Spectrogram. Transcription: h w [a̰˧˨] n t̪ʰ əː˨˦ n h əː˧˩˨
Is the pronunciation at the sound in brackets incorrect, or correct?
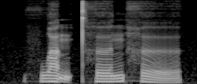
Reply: correct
